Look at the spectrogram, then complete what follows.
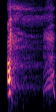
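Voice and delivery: very high, loud burst of alarm; startled mock shriek. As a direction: shriek in cartoon panic. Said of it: "and Luffy's like".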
